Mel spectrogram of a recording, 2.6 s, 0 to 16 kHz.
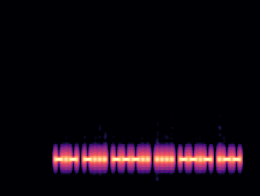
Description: Morse code, heard as a keyed tone, about 48 wpm, 700 Hz. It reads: KB8HQW
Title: USA Call Signs - 6 Characters - 4x Character Spacing - 50wpm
